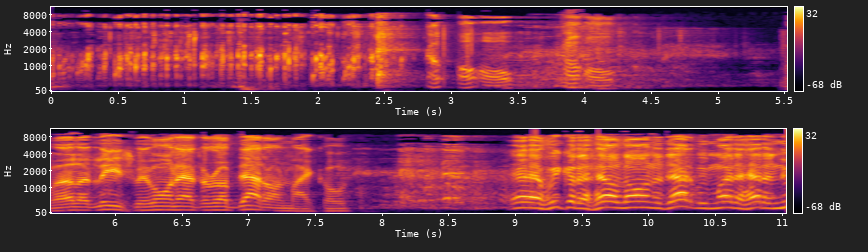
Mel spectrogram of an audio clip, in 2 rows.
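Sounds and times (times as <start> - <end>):
liquid poured into a shaving mug: 0.0 - 2.8
speech: 2.8 - 4.4, 5.5 - 7.8, 9.0 - 11.0
laughter: 2.8 - 5.7, 7.6 - 10.1.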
